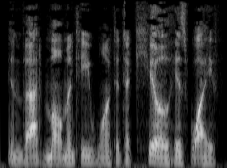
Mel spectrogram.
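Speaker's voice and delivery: usual speaking voice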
